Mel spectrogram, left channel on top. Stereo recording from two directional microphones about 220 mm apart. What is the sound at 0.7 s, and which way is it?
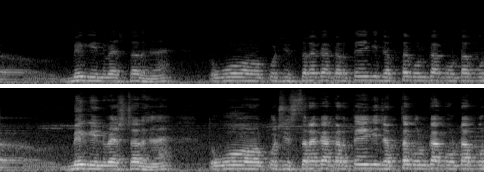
Speech, 20° right (ahead or behind).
